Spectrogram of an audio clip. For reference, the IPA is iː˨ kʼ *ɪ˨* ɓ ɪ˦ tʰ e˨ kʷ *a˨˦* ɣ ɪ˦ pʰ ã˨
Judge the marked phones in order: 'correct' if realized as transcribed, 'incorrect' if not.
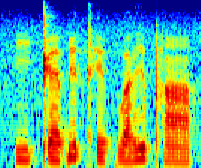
incorrect: ɛ˨, incorrect: a˨

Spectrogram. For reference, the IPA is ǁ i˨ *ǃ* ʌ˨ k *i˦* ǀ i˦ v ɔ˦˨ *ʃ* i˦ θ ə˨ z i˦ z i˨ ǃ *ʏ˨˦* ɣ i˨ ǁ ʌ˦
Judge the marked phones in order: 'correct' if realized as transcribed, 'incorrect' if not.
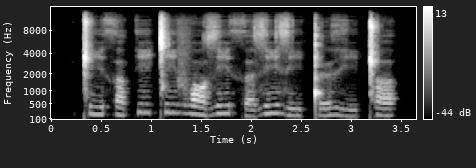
incorrect: θ, correct, incorrect: z, correct

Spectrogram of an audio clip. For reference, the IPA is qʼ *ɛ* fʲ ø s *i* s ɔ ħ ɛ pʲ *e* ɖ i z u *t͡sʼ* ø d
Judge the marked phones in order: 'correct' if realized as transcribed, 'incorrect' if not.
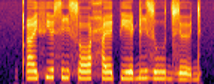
correct, correct, correct, incorrect: d͡z

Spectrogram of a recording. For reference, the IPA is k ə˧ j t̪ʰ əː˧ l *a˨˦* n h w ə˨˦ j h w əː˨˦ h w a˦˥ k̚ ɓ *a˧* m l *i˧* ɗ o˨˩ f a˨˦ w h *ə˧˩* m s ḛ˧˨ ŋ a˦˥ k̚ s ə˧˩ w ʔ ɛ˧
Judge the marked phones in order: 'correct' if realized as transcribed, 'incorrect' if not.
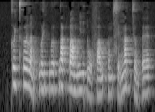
incorrect: a̰˧˨, correct, correct, incorrect: ə˧

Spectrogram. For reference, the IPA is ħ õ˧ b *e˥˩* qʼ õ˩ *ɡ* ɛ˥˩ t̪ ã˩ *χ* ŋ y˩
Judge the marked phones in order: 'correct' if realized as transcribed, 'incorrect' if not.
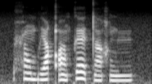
incorrect: e˩˥, incorrect: k, correct

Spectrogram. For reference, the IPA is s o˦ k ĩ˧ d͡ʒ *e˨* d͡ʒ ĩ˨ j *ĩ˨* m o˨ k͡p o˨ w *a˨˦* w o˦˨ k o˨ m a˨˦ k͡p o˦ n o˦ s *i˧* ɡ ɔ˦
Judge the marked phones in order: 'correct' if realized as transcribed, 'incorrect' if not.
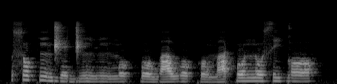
correct, correct, correct, incorrect: i˦

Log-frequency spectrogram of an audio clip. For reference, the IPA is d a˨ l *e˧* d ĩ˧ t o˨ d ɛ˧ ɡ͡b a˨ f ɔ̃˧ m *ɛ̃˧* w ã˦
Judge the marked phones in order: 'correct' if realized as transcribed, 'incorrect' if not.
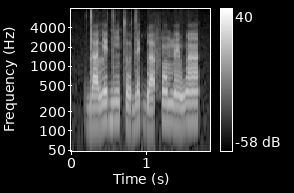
correct, correct

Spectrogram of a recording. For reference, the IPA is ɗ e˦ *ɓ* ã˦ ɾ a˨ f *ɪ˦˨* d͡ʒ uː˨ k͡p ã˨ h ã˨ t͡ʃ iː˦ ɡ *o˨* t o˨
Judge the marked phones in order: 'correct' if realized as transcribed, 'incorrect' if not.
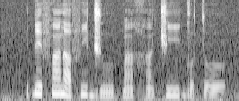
incorrect: f, incorrect: i˦˨, correct

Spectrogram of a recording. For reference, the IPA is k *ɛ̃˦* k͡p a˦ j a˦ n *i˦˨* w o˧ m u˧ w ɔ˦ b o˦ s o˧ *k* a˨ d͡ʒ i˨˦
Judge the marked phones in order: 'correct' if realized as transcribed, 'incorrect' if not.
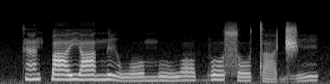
correct, correct, incorrect: t

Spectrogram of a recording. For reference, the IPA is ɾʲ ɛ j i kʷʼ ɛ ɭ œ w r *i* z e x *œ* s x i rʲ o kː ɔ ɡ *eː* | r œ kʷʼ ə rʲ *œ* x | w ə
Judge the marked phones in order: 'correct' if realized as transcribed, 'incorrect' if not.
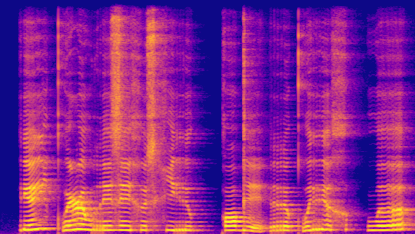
incorrect: e, incorrect: ø, incorrect: e, incorrect: ə

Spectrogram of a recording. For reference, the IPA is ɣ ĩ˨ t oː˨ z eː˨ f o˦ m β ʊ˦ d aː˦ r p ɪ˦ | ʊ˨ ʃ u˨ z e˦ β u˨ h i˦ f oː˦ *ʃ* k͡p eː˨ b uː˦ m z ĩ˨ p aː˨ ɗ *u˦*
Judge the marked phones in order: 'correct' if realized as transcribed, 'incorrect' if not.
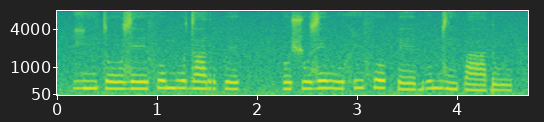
incorrect: none, incorrect: u˨

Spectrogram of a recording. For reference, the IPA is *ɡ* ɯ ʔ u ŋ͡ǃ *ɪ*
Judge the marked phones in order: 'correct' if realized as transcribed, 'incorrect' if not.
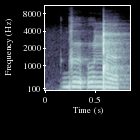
correct, incorrect: ə

